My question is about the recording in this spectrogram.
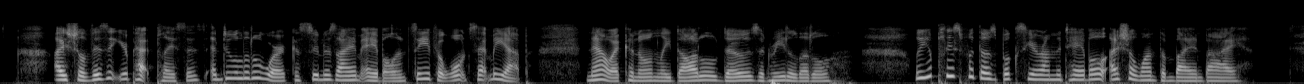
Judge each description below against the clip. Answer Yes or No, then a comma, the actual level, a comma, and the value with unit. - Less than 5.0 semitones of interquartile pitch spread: No, wide, 5.4 semitones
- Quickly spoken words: Yes, fast, 240 wpm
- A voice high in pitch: Yes, high, 200 Hz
